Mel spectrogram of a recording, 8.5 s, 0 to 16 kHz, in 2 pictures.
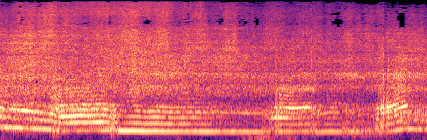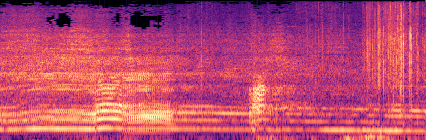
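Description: Fiat 600 race car engine revving hard, its pitch rising and falling several times as the throttle is lifted and reapplied.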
